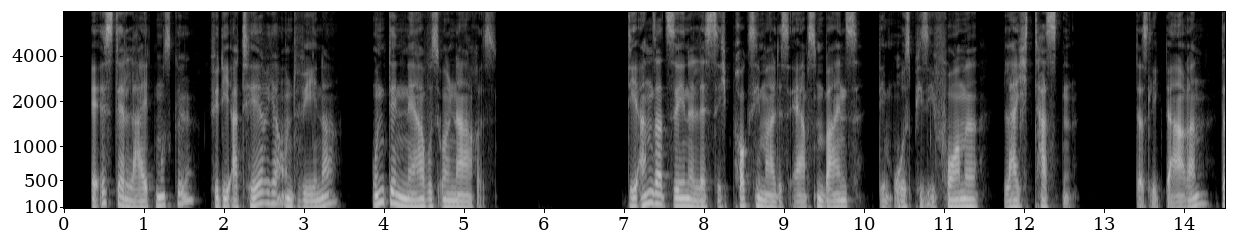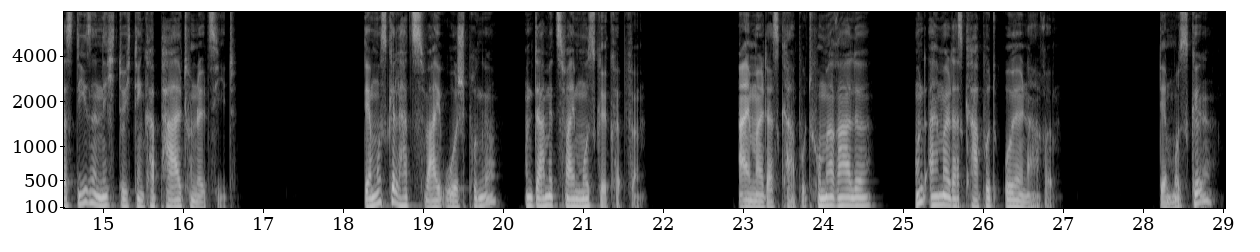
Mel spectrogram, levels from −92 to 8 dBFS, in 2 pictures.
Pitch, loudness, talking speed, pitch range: 110 Hz, -24 LUFS, 110 wpm, 100-125 Hz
